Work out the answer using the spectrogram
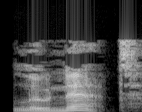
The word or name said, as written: lunette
